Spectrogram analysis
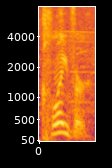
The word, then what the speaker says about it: Kloever: Spelled Kloever, but pronounced Cleaver.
